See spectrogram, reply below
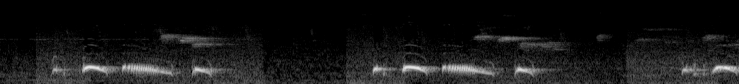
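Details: Decoy spotted dove giving its calling coo to bring in other doves: low, hoarse coo phrases repeated about every three seconds, with thin high chirps from another bird above them.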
